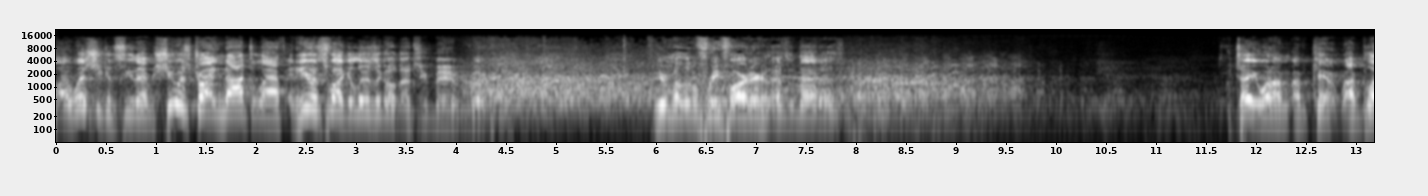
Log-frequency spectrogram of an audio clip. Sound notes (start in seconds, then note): 8.2 audience laughing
